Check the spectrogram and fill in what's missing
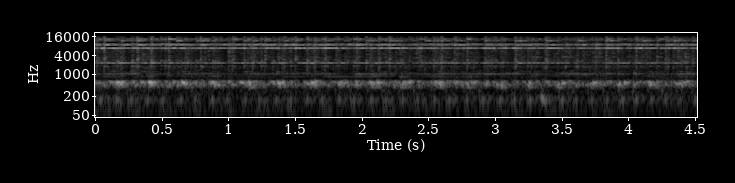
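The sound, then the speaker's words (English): A bright bell rings continuously with a fast, trilling clatter, loud, sustaining its metallic tone for several seconds with no voices, marking a Two Bell Tuesday on the Inside Indiana Sports Now show. “It's a Two Bell Tuesday.”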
